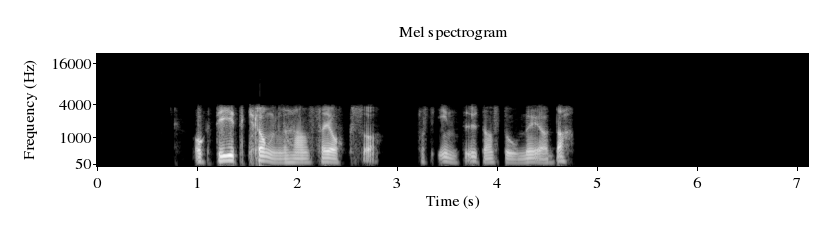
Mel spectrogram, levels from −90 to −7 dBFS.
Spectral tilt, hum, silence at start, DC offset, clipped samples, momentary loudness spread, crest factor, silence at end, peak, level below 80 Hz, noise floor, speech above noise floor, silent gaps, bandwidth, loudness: -10 dB/octave; none; 1 s; under 0.1%; under 0.1%; 13 LU; 24 dB; 2.35 s; 0 dBFS; -54 dBFS; under -90 dBFS; over 68 dB; none; 4.1 kHz; -23 LUFS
